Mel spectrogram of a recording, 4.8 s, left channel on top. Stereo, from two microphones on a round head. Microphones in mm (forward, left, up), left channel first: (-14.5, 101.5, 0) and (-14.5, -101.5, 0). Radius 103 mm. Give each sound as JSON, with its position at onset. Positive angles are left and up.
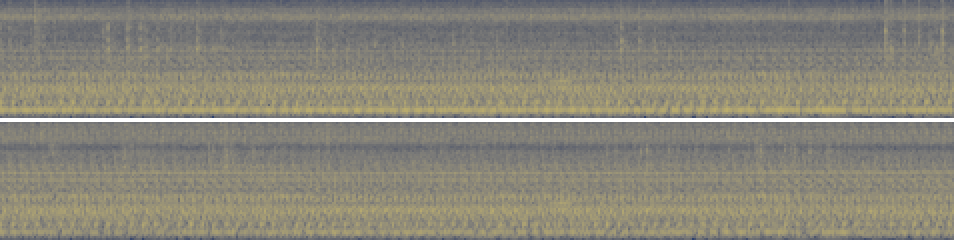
{"t": 0.0, "sound": "an engine running", "side_deg": -70}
